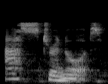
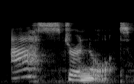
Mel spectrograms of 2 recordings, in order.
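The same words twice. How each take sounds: First: Said in the usual way. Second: "Astronaut" very slow, each syllable drawn out; deliberately slowed "Astronaut" for children; slow sound-out. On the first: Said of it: "repeat plain". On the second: Shown as a demonstration. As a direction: stretch "Astronaut" so the first "ah" is clear. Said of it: "teacher sounds out word".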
